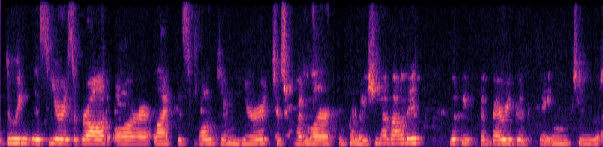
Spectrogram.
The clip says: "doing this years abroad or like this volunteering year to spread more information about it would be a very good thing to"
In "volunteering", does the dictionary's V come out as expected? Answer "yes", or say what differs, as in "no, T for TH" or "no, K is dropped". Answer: no, W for V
